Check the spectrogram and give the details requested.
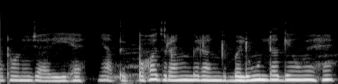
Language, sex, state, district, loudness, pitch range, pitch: Hindi, female, Madhya Pradesh, Bhopal, -12 LUFS, 185-205 Hz, 190 Hz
